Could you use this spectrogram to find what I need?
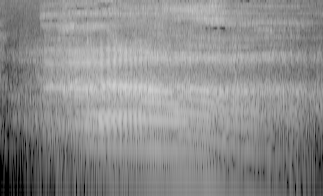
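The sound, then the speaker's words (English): An audience groans together on cue, one long collective groan that swells over the first second, holds, then slowly sinks in pitch as it fades. “One, and I want you to hear the sound of groaning. One, two, three.”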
